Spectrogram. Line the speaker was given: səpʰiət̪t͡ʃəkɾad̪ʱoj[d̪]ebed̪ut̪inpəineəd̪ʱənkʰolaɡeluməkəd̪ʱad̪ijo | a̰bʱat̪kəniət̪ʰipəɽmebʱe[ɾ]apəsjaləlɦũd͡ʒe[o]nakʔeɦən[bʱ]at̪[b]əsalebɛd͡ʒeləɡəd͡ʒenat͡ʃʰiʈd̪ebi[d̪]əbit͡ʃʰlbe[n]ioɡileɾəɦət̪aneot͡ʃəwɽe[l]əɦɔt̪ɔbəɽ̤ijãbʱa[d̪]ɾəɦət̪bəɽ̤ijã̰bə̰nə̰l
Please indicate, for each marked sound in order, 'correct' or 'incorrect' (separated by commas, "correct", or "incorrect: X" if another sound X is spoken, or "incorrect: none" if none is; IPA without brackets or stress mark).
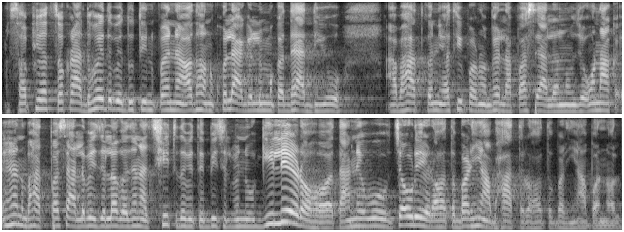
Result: correct, incorrect: l, correct, correct, incorrect: p, incorrect: t̪, correct, incorrect: ɾ, incorrect: t̪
